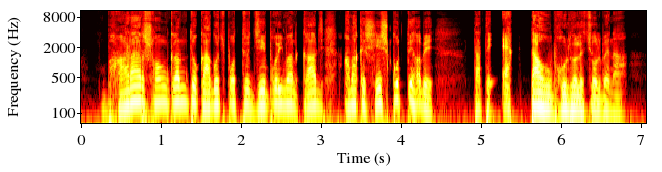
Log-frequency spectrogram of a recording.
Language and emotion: Bengali, fearful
